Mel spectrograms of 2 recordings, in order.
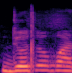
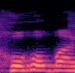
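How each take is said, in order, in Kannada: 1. ಈ ಪದ J ಶಬ್ದದಿಂದ ಶುರುವಾಗುತ್ತೆ. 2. ಈ ಪದ H ಶಬ್ದದಿಂದ ಶುರುವಾಗುತ್ತೆ. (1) "ಜೋಜೋಬಾ ಅಂತಾರೆ" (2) "ಹೋಹೋಬಾ ಅಂತಾರೆ"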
